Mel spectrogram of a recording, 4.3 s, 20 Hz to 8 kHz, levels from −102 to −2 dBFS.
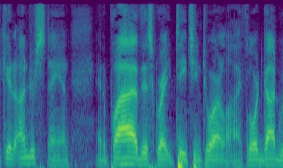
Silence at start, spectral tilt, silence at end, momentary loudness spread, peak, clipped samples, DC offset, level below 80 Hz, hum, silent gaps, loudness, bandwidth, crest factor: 0.05 s; -5.5 dB/octave; 0 s; 20 LU; -8 dBFS; under 0.1%; under 0.1%; -36 dBFS; none; none; -29 LUFS; 7.6 kHz; 22 dB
